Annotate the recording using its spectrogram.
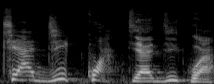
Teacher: Il y a le U qui devient le I.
